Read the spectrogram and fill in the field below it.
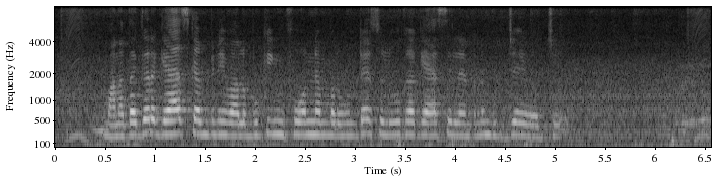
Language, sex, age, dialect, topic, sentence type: Telugu, male, 51-55, Central/Coastal, banking, statement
